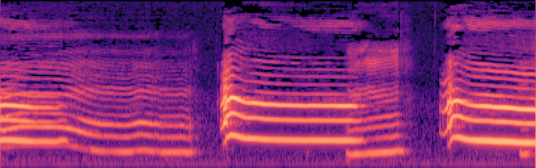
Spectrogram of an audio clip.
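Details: Basenji dog yodelling: three long, rich, harmonic howling notes, the first sliding downward, the others held steady then dropping at the end, separated by brief silent gaps.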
